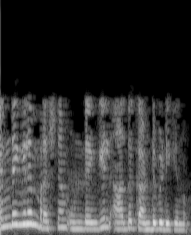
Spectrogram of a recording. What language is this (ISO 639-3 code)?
mal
